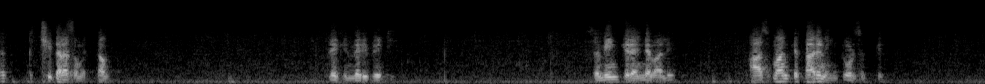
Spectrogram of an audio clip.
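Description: A man speaks quietly and earnestly, close by.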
